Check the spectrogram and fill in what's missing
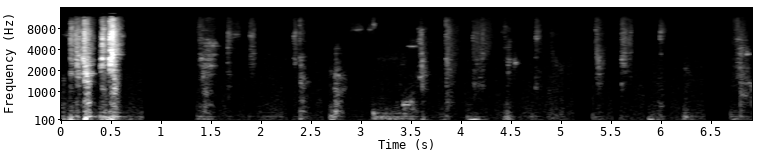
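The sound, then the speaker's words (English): A burst of crisp, riffling card shuffling, followed by a run of quick, soft papery flicks and taps as the deck is handled, with no talking. “Give us a quick shuffle here.”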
